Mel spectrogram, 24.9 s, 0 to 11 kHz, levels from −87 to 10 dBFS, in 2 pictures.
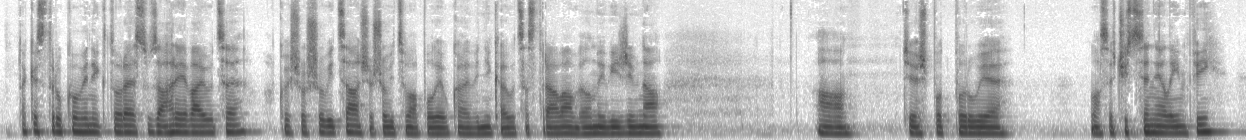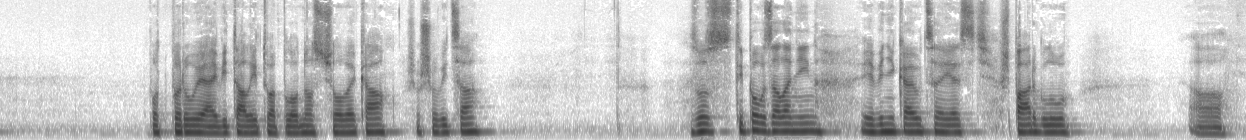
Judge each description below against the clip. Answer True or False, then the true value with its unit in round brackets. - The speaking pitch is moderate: False (120 Hz)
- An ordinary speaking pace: False (90 wpm)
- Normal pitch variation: True (3.3 semitones)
